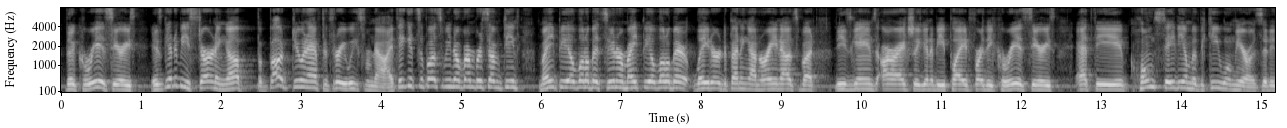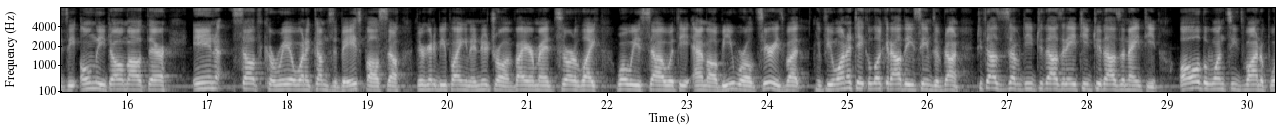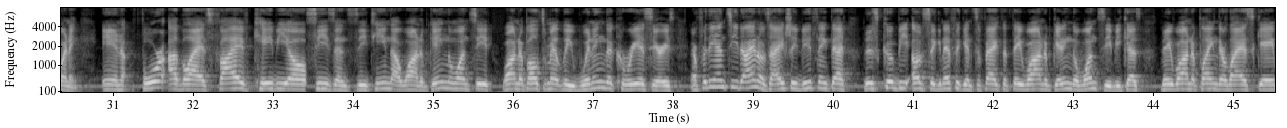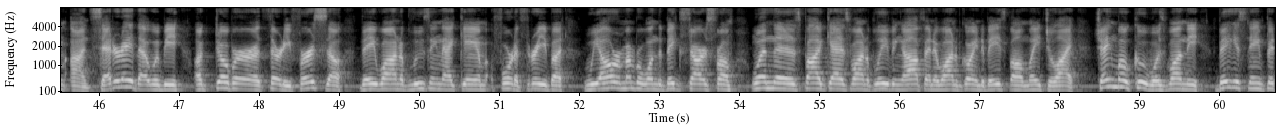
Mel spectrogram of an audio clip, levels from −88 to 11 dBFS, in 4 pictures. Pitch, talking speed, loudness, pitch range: 170 Hz, 230 wpm, -14 LUFS, 155-185 Hz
